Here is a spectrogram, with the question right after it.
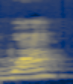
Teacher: glide consonant wah the speech organs are in the following positions the soft palate is raised allowing air to escape through the mouth and not the nose the back of the tongue is raised up in the mouth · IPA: /w/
